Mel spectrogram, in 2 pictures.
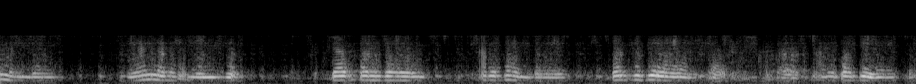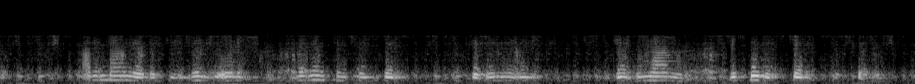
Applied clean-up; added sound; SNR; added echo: neural separator model SepFormer DNS4.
